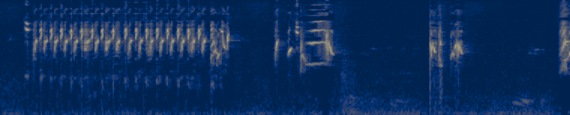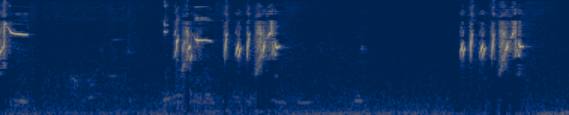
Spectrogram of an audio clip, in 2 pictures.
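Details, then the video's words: European goldfinch singing in the wedani style: a two-second run of fast twittering notes, then short bright tinkling phrases separated by pauses of about a second. "تغريد ويداني لطائر الحسون"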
